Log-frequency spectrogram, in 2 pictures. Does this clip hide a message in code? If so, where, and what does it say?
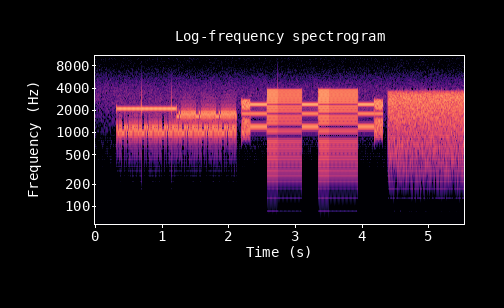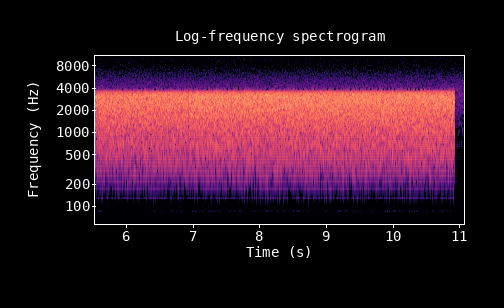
Yes: dial-up modem handshake (V.34 or later) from 0.3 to 10.9 s, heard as a whistle, warbles, then hiss.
